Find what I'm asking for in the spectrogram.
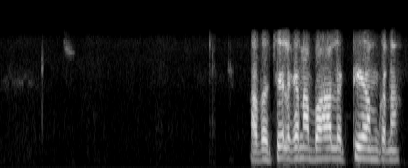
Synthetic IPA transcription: at̪at͡ʃelkənabaɦalək̚t̪iamkɐna

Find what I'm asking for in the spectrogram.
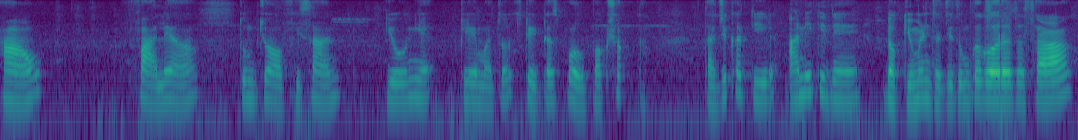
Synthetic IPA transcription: hãw | faljãt̪umt͡ɕaɔfisãn | jonjeklemat͡sɔsʈeʈəspɔɭpakɕəkt̪a | t̪ad͡ʑikʰat̪iːɾañikit̪ẽ | ɖɔkjumeɳʈsat͡ɕit̪umkaɡəɾət͡səsa

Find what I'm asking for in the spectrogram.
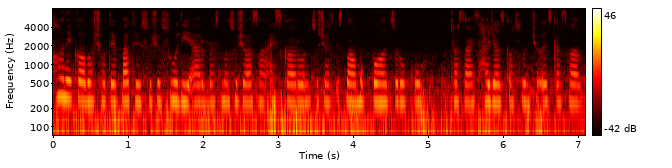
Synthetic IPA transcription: kʰaːnikaːbɐt͡ʃʰot̪eːpɐt̪ʰisut͡ʃʰisuːd̪iːɐɾbɐsmɐnsut͡ʃʰɐsãːʔɐ̰sʲkɐɾunsut͡ʃʰɐsislaːmɨk̚paːnt͡sɾukut͡ʃʰɐsãːɐsʲhɐd͡ʒɐzkɐsunt͡ʃʰiəzʲkɐsʰaːn

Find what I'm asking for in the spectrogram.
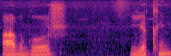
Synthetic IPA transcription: abɡoːʂ | jɐkʰɨnʲ

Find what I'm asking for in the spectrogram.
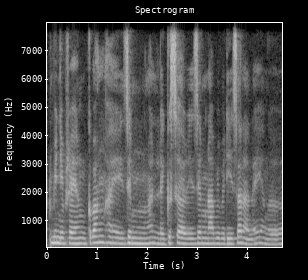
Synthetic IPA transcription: binipʰɾajaŋɡɯbaŋɦajzeŋmanlajɡɯsɯaɾizeŋnabibadizananajaŋɯ

